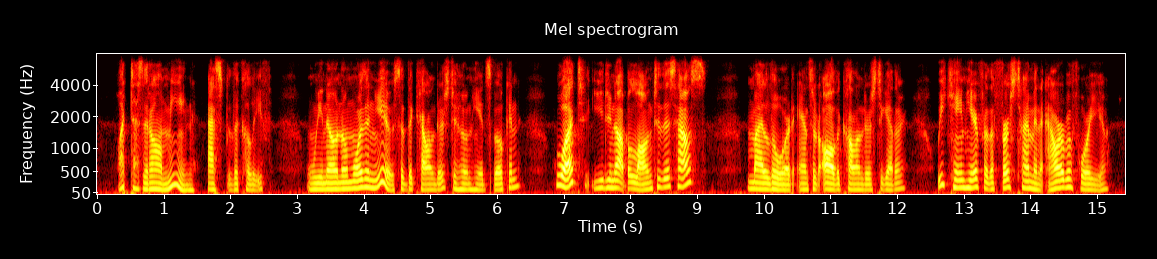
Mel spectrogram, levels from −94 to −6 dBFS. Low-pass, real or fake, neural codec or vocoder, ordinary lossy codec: 7.2 kHz; fake; codec, 16 kHz, 16 kbps, FunCodec, trained on LibriTTS, 50 frames a second; Opus, 24 kbps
